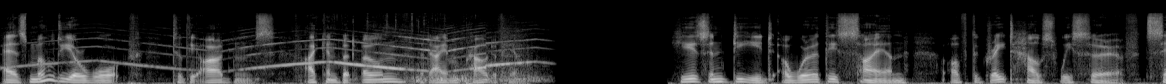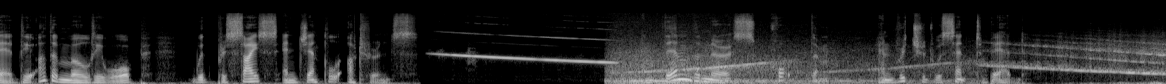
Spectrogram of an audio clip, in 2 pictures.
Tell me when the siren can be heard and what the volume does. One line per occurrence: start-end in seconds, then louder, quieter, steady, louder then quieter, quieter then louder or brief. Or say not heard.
0.0-5.5 louder
15.9-23.2 quieter then louder.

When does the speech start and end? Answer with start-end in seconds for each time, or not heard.
0.0-5.3, 6.7-15.8, 18.1-21.9.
